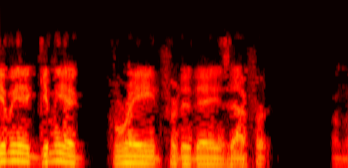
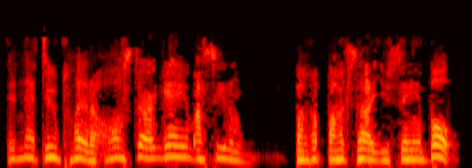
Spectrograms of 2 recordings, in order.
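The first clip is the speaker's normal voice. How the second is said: higher mock guy voice; put-on guy voice; 7 semitones higher, 3 dB quieter than usual. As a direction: tease like a pickup player.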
